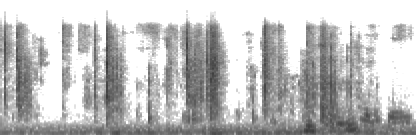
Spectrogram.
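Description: Typing on a computer keyboard: irregular sharp keystrokes, a few per second, with a brief low murmur near the end.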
